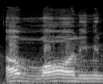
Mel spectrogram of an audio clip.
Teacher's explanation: ألف مفخم مرتبة أولى، الساكن مرتبة الرابع. وهنا انتبه إلى أنه الظاء لا يجري فيها النفس، يجري فيها الصوت فقط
